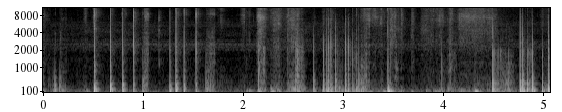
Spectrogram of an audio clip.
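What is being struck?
Thin cardboard sheet.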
